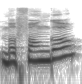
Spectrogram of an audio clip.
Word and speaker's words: mofongo: Is it mofongo?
